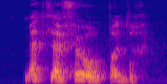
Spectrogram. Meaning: to spark off a crisis, to spark things off, to stir up a hornets' nest, to light the touch paper
- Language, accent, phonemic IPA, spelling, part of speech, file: French, Canada, /mɛ.tʁə l(ə) fø o pudʁ/, mettre le feu aux poudres, verb, LL-Q150 (fra)-mettre le feu aux poudres.wav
